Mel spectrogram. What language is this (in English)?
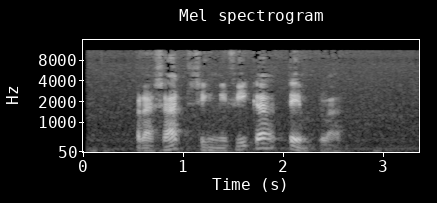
Catalan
